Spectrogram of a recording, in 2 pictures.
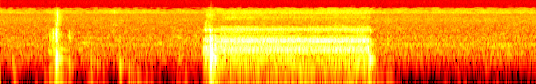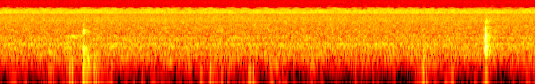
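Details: Baby monkey named Leo, given banana fruit to eat, gives one steady, harmonic whining cry lasting under two seconds, with a few scattered sharp clicks and taps before and after against near silence.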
